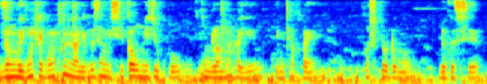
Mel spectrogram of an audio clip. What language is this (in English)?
Bodo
